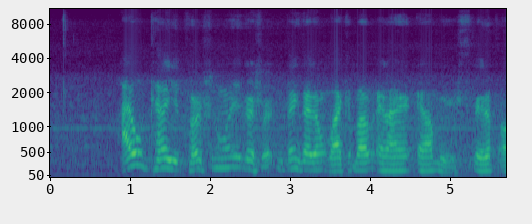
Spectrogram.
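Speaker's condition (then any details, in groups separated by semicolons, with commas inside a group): Parkinson's; speech impediment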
